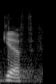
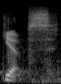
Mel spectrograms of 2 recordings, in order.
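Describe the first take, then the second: First: "gif" ending on the f, no ts; GIF without the t. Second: "gifts" ending in a clear t-s; GIFTS with final ts. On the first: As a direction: stop "gif" at the f sound. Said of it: "not gif". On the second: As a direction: sound out the ts closing "gifts". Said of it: "not gif, G I F T S". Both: Shown as a demonstration.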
